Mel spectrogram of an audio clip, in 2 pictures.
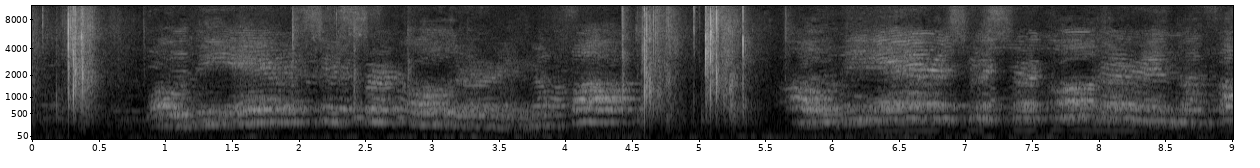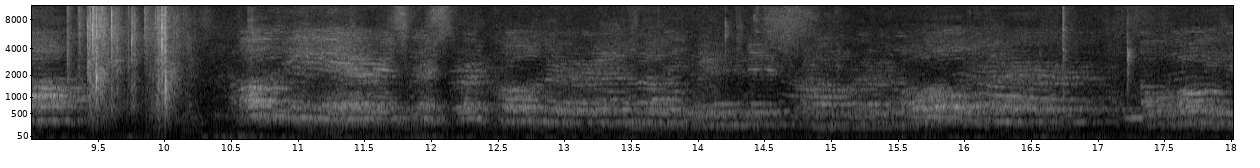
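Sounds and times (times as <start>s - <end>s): sharp claps: 0.0s - 0.6s, 4.4s - 5.5s, 9.2s - 10.3s
crowd singing together: 0.8s - 5.0s, 5.6s - 9.6s, 10.3s - 18.0s.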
